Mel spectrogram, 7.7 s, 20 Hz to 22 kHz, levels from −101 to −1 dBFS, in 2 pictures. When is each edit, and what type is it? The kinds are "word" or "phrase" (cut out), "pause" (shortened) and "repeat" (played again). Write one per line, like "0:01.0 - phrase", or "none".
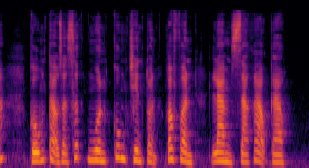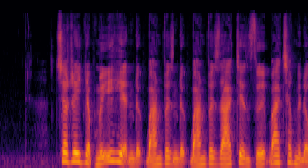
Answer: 0:01.0 - word
0:01.6 - word
0:02.0 - word
0:03.4 - word
0:05.0 - word
0:06.0 - repeat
